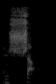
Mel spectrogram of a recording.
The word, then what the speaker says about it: أشق: أشق The stress is on أشق See, لَهُمْ عَذَابٌ عَذَابٌ Ba ends with a tanwin, right? – Bun.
